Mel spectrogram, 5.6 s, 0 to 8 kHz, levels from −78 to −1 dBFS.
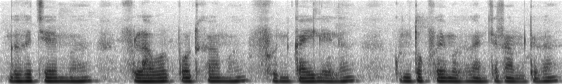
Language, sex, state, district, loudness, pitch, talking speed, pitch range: Wancho, male, Arunachal Pradesh, Longding, -15 LUFS, 120 Hz, 150 wpm, 115-120 Hz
